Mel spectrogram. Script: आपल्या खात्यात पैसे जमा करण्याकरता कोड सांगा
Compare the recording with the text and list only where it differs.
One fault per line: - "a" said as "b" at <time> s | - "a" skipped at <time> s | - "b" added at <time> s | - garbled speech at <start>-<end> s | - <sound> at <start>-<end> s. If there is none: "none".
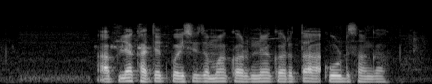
none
